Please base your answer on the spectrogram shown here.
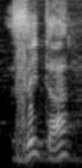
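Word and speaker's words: zeta: as in let epsilon zita is a z sound zita aspirant th as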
